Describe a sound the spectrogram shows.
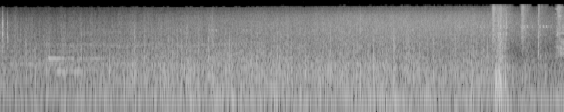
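Wind rushes steadily past a gliding figure.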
